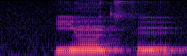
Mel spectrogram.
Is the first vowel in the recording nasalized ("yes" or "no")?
yes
